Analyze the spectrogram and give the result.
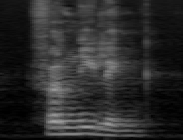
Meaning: destruction
- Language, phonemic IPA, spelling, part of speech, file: Dutch, /vər.ˈni.lɪŋ/, vernieling, noun, Nl-vernieling.ogg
